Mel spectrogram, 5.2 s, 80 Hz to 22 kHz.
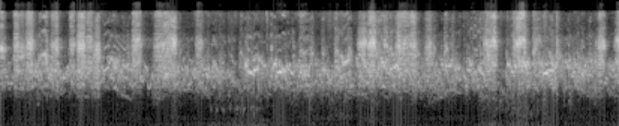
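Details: Budgerigars chattering together, recorded October 1: an unbroken mass of scratchy warbles, chirps and short squawks from several birds at once, with steady loudness and no other sounds.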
